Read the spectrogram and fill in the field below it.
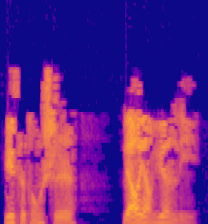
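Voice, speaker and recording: A man's voice: fairly high pitch, animated, normal speed, breathy edge, no room sound, muffled recording. A man reads a scripted story as an audiobook narrator, voicing the dialogue himself.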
